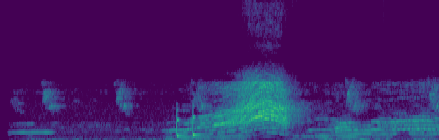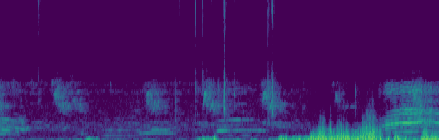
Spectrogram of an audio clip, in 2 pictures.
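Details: Two cats fighting on top of a tree, threatening each other with loud meowing: long wavering yowls that rise and fall, several in sequence, ending in a louder, harsher burst, with human voices faintly in the background.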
